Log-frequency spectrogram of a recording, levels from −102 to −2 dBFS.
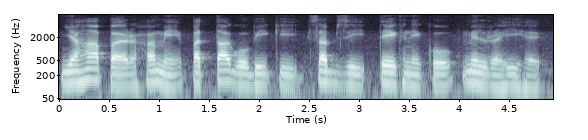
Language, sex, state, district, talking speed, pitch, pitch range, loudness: Hindi, female, Uttar Pradesh, Lalitpur, 145 wpm, 110 Hz, 105-125 Hz, -16 LUFS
